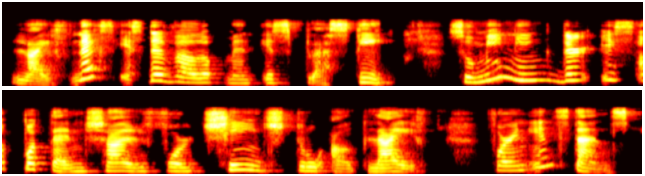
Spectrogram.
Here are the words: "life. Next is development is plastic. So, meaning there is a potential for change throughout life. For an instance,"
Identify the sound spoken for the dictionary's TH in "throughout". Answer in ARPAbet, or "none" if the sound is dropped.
T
